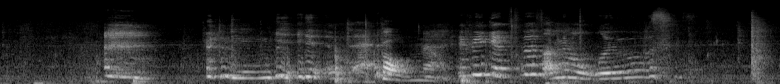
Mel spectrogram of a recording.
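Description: A teenage boy talks and laughs excitedly nearby.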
